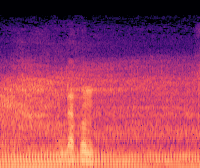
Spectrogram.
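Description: Motorcycle engine running as it passes on the road, a steady low hum that swells slightly in the first half.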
